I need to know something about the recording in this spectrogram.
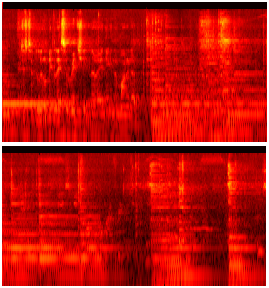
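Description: Acoustic guitar playing a melody over ringing sustained chords. New chords are struck about three seconds in, again near eight seconds and once more just before the end.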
